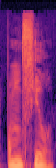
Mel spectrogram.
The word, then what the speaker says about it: Pamfiel: Eh, Marcel van Wees, eh, Tim Soetens, eh, Pampiel Paring. Pampiel. Pampiel? Pampiel. Is dat de, juiste uitspraak? Ja, ik heb er ook lang moeten vragen, maar uiteindelijk is het Pamfiel.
